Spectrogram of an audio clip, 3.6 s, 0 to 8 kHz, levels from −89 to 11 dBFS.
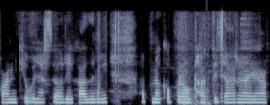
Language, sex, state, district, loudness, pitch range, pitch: Hindi, female, Bihar, Supaul, -18 LUFS, 225-235 Hz, 230 Hz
